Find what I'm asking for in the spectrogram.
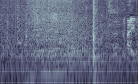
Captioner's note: car revs; boot door slams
